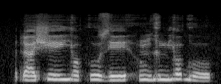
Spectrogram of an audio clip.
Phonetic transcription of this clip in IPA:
ɗ a˧ ʃ eː˦ j ɔ˧ k o˦˨ z eː˧ h ũ˧ ɡ ɨ˧ m j ɔ˦ ɡ o˨

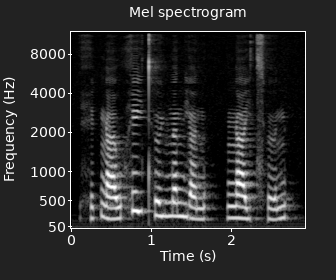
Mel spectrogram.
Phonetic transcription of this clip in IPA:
h ɪ˨˥ k̚ ŋ aː˨˧ w h e˥ j t̪ʰ ɵ˧ ɥ n̪ ɐ˧ n j ɐ˨ n | ŋ aː˨ j t͡sʰ ɵ˨˧ n

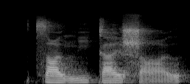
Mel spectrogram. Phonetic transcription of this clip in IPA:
t͡s ɑ˥˧ ʊ̯ m i˥˩ k a˥ ɪ̯ ʂ ɑ˨˩˦ ʊ̯

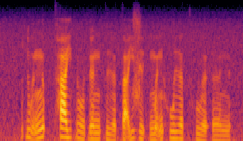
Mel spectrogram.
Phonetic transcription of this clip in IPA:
ɗ ṵ˧˨ ə̯ ŋ ə˦˥ p̚ t̪ʰ a˧ j ɗ o̤˨˩ ɗ ə˧ n t̪ ɨ˧˩ ə̯ t̪ a̰˧˥ j z ɨ˨˩ t̚ m ə̰˧˥ n h w ɨ˧ ə̯ t̪ʰ u˧˩ ə̯ ʔ ə̤˨˩ n

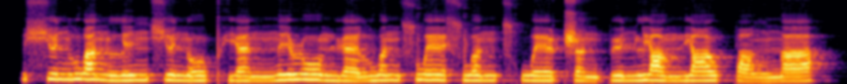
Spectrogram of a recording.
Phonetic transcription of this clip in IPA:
ɕ y˥ n l w a˥˩ n l i˧˥ ŋ ɕ y˨˩ n o˥˩ ʊ̯ pʰ j ɛ˨˩ n n̪ i˥ ɻ o˥˩ ʊ̯ n̪ ɥ ɛ˨˩ l w ə˥ n s w e˥˩ ɪ̯ s w ə˧˥ n t͡sʰ w e˧˥ ɪ̯ ʈ͡ʂ ə˨˩ n p y˧˥ n l j ɑ˧ ʊ̯ n̪ j ɑ˥ ʊ̯ p ɑ˨˩ ŋ n̪ ä˧˥

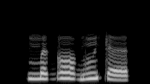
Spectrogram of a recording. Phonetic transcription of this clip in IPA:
m ə˧ ɡ ɔ˦˨ ɡ ũ˦ t ə˨

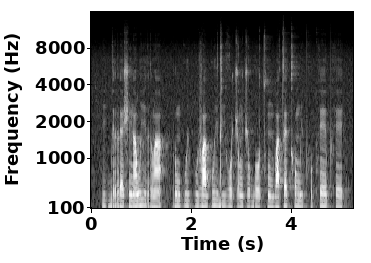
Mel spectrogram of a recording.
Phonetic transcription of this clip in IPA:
i˨ ɡ͡b ɪ˦ r ɛ˨ ʃ ĩ˨ ɾ ã˦ w iː˦˨ r β ã˨ | ɾ u˨ m kʷ iː˨ kʷ i˨ v aː˨ kʷ iː˦˨ d iː˨ v o˨ t͡ʃ ɔ˨ ŋ t͡ʃ o˨ b oː˨ tʰ ũ˨ b a˨ t ɛ˦ kʰ o˦ m i˦˨ pʰ ʊ˨ pʰ eː˦ pʰ e˦

